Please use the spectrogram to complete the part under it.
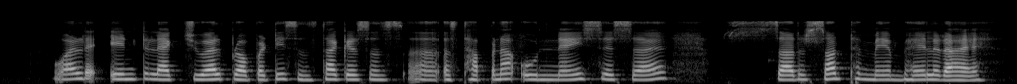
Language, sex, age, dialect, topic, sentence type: Maithili, male, 36-40, Bajjika, banking, statement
